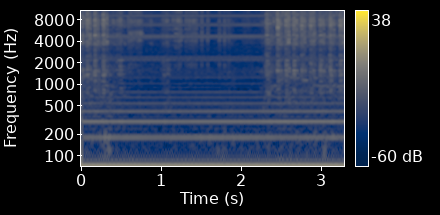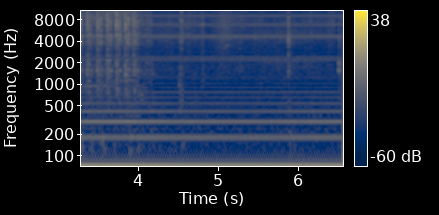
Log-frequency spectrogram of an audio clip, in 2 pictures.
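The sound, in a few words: sewing machine stitching a stretch woven yoga pant seam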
